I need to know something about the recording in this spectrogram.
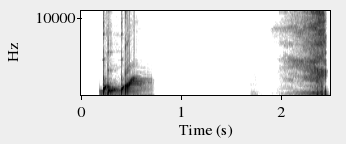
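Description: Two short plop sound effects about a fifth of a second apart, each rising quickly in pitch: an animated logo sting.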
